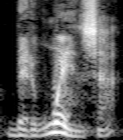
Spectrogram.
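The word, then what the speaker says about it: vergüenza: inguino the Subway or verguenza where you must pronounce the vowel ooh even when it goes after the consonant and before the vowels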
